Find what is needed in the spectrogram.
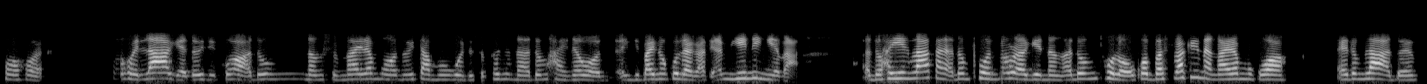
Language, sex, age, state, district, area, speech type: Manipuri, female, 18-30, Manipur, Kakching, rural, conversation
